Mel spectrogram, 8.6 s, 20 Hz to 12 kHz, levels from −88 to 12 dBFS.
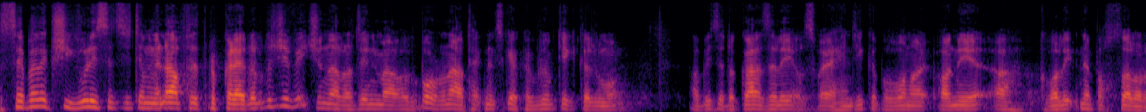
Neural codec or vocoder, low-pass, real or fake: codec, 16 kHz in and 24 kHz out, 0.4 kbps, LongCat-Audio-Codec, fine tuned four codebook decoder; 10.8 kHz; fake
